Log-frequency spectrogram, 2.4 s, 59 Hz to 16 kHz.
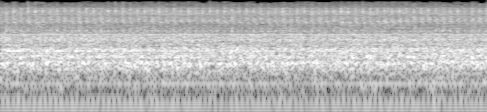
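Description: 16mm film projector running steadily: an even mechanical whir with hiss and a few faint steady tones.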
